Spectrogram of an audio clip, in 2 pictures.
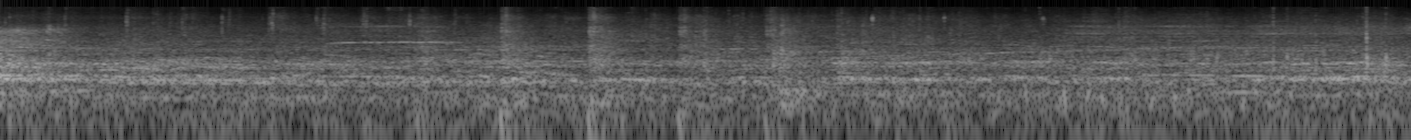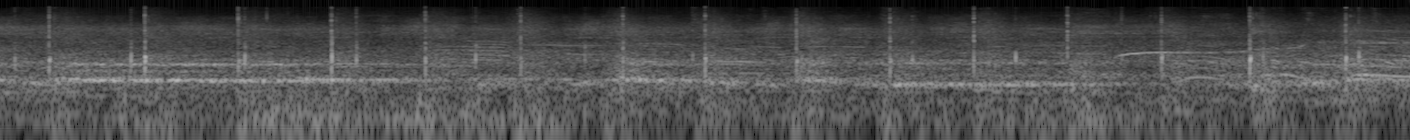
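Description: A large crowd of fans chants and cheers loudly.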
